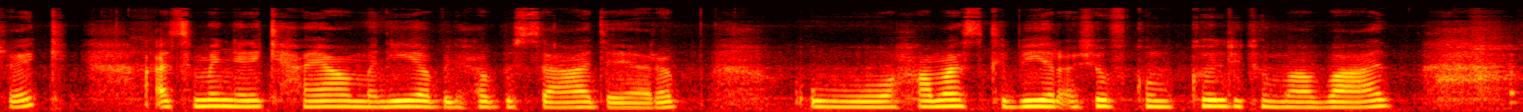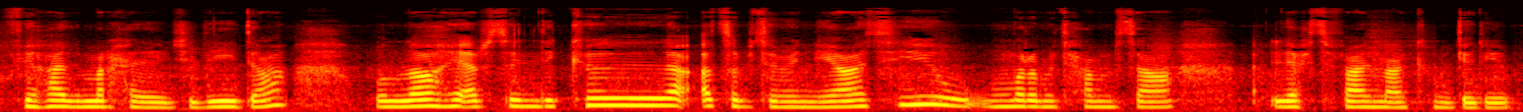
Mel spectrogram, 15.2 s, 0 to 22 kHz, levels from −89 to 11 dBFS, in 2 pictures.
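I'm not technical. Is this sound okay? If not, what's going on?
Yes, this one sounds fine, and there's nothing here that needs fixing.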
